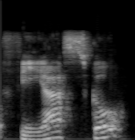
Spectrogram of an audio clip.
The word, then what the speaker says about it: fiasco: Fiasco, 3 syllables, stress on the second syllable, fiasco.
